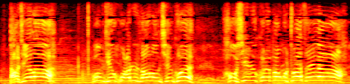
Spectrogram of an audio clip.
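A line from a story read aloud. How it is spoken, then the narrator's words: Loud shouting. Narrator (Chinese): 谢都市大喊大叫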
